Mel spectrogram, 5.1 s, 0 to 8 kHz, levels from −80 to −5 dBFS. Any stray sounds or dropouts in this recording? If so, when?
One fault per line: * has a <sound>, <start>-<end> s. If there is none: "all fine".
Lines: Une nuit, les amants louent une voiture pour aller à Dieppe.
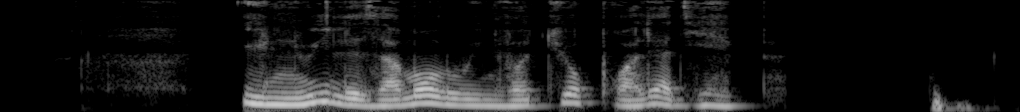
all fine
